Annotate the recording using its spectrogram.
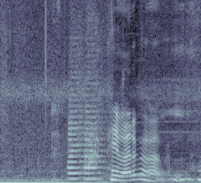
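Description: A short, steady horn toot about three-quarters of a second in, over a low rumble that dies away about a second in; a woman's speech follows.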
